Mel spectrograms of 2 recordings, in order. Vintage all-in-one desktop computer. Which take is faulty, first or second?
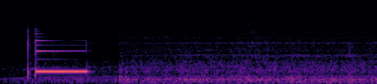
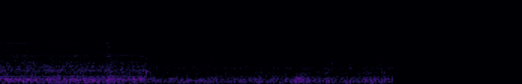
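first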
